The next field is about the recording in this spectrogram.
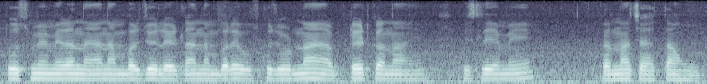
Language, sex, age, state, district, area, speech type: Hindi, male, 30-45, Madhya Pradesh, Harda, urban, spontaneous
